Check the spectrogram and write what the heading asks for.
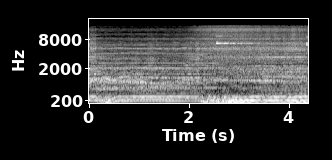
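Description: A live band playing an instrumental passage with no singing: held, sustained chords, joined about two and a half seconds in by deep, heavy bass notes.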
